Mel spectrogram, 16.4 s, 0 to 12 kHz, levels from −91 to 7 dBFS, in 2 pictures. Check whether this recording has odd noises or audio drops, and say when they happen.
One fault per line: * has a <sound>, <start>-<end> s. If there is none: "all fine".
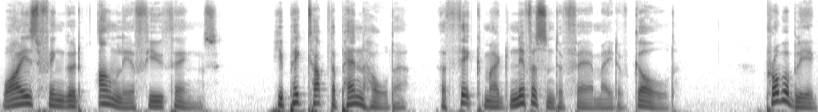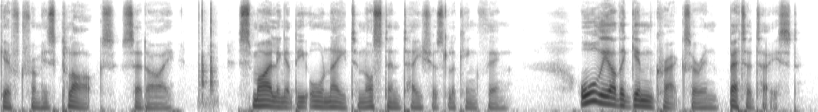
* has a tap, 10.2-10.4 s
